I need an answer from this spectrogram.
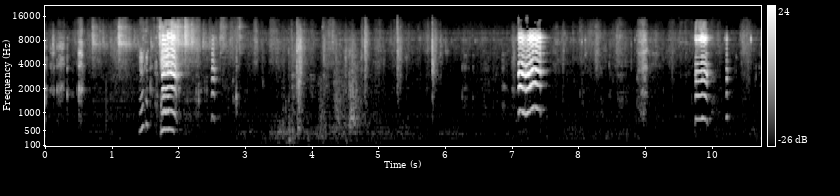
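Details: Puppies of the A-litter at the Hondenpaleis, whose mother's milk is blocked, giving three separate bursts of high, rising-then-falling squealing whines near two, seven and ten seconds, with soft rustling and quiet gaps between.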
